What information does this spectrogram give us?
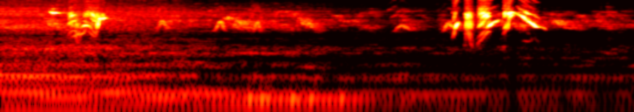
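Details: Wild European goldfinch singing two high, bright twittering bursts over a steady low hum and faint background rumble.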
